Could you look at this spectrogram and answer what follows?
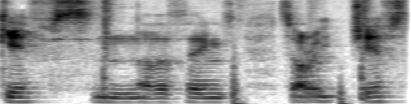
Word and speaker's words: GIF: argument with that yeah gifs it's getting gifs the creator says gif that's what it is short for the word graphic which is a hard g g yes a draftic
